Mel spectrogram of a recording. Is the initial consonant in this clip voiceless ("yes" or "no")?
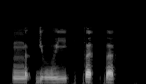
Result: no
